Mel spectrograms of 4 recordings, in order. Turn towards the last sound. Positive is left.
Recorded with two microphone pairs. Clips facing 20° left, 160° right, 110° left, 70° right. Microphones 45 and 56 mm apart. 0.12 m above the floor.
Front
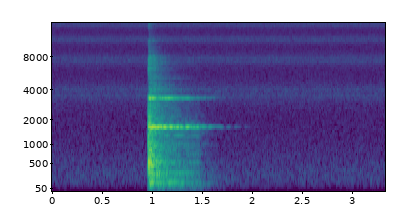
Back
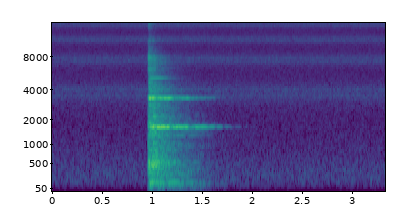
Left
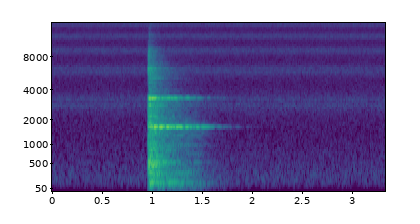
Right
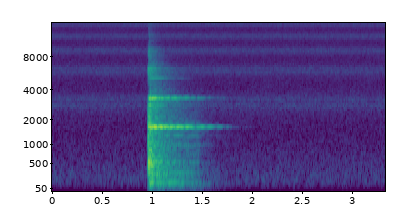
turn(degrees=-15)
